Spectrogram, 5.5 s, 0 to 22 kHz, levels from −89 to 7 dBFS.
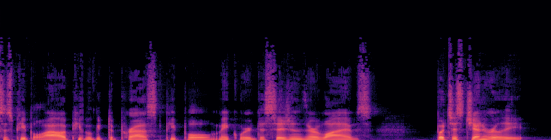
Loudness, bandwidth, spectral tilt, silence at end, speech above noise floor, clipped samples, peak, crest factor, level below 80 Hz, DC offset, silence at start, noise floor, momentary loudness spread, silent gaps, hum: -26 LUFS; 15.5 kHz; -5.5 dB/octave; 0.3 s; 36 dB; under 0.1%; -10 dBFS; 16 dB; -54 dBFS; under 0.1%; 0 s; -61 dBFS; 8 LU; none; none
